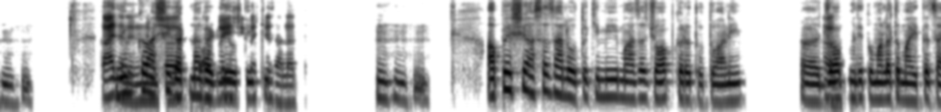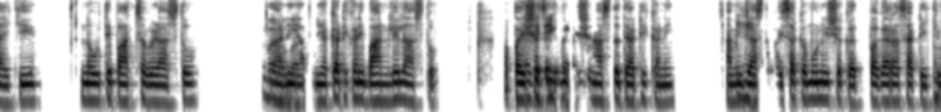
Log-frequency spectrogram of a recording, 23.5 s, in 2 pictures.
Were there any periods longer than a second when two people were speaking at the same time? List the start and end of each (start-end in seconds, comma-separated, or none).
1.5-3.4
